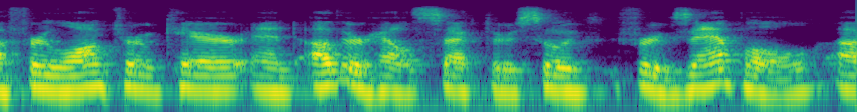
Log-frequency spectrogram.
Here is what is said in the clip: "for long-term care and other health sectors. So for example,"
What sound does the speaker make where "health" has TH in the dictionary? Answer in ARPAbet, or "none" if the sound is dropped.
TH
